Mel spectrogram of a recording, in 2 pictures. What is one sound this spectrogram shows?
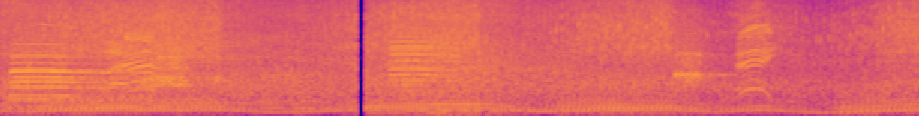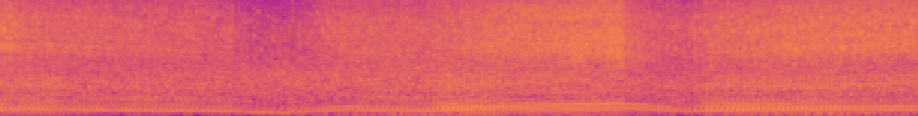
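A motorcycle engine roars steadily, rising and falling in pitch as it speeds up and shifts gears.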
